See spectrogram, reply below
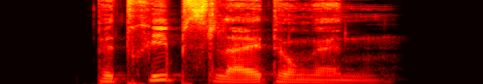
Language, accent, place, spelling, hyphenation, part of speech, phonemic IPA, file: German, Germany, Berlin, Betriebsleitungen, Be‧triebs‧lei‧tun‧gen, noun, /bəˈtʁiːpsˌlaɪ̯tʊŋən/, De-Betriebsleitungen.ogg
- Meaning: plural of Betriebsleitung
